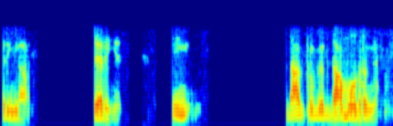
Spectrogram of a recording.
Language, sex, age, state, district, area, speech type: Tamil, male, 30-45, Tamil Nadu, Coimbatore, rural, conversation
